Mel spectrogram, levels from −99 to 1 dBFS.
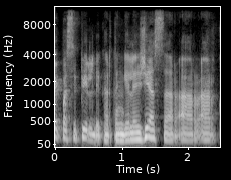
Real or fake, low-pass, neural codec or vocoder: real; 10.8 kHz; none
